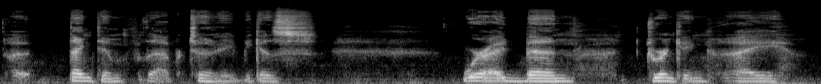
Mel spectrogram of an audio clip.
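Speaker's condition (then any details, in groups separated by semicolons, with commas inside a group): Ataxia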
